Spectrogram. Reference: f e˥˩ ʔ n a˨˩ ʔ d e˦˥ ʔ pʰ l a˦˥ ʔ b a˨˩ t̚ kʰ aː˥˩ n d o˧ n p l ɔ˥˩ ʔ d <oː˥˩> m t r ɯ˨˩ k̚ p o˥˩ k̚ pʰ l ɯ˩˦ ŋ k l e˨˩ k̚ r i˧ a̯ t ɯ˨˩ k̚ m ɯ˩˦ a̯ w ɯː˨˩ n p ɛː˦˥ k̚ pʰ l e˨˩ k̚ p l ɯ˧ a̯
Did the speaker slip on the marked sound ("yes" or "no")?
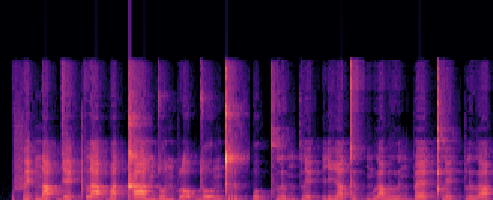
no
